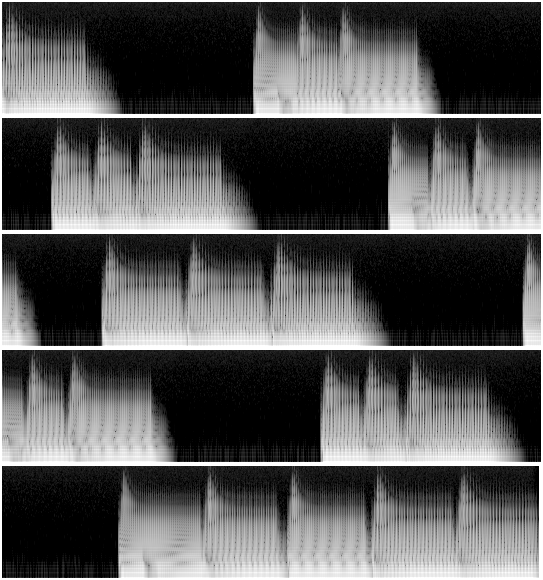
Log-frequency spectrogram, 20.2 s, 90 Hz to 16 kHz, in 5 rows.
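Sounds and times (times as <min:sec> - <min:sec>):
bassline in E minor: 0:00.0 - 0:00.9, 0:01.9 - 0:03.3, 0:04.4 - 0:05.9, 0:07.0 - 0:11.0, 0:12.0 - 0:13.4, 0:14.5 - 0:16.0, 0:17.0 - 0:20.1.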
